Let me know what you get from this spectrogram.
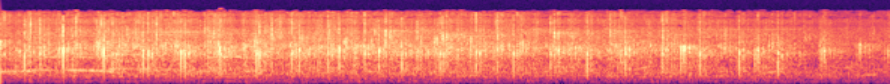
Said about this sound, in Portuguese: E podem ter certeza, eu vou cobrar, mas vou cobrar muito de todos vocês que estão aqui aplaudindo, porque mais que aplaudir, nós temos que trabalhar e trabalhar muito por esse país.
